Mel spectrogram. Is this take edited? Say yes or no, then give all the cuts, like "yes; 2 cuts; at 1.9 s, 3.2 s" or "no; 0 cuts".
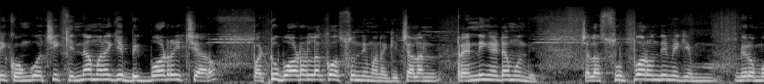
no; 0 cuts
